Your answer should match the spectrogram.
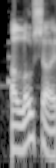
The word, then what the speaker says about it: Alyosha: Alyosha. Alosha. Alosha. Alosha is the way I have to say his name.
